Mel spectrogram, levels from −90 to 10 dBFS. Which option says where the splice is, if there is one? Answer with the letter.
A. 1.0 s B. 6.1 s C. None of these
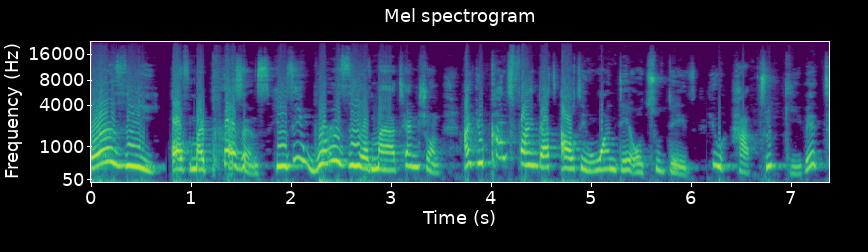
B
